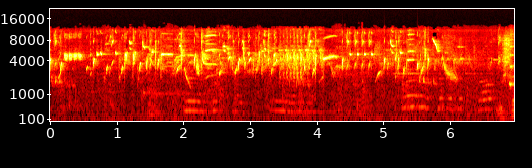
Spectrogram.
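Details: Goldfinch pair of the Constantine strain, recorded in 2010, pouring out a dense, fast song of high tinkling trills, buzzy twitters and sharp slurred chirps, almost without pause.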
